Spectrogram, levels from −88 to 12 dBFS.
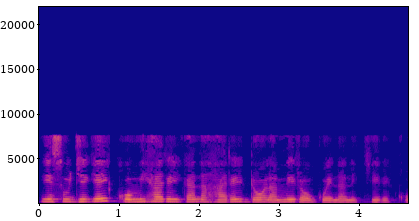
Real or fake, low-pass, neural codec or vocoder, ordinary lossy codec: fake; 19.8 kHz; codec, 44.1 kHz, 7.8 kbps, Pupu-Codec; AAC, 24 kbps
